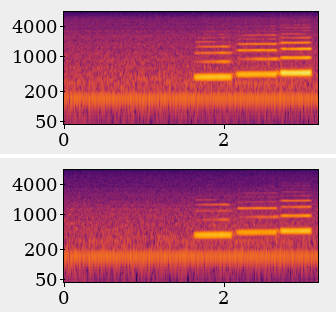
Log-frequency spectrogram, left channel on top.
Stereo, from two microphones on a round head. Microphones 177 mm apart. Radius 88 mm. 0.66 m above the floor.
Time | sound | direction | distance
1.6 | a flute | 55° left (ahead or behind) | ?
